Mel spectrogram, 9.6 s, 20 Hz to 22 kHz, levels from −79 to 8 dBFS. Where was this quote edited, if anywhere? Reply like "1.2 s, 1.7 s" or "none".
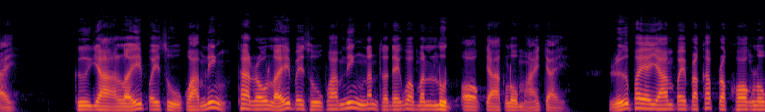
2.9 s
